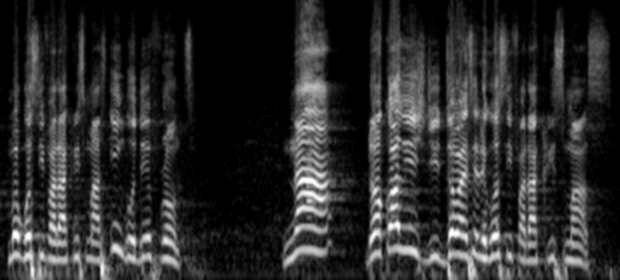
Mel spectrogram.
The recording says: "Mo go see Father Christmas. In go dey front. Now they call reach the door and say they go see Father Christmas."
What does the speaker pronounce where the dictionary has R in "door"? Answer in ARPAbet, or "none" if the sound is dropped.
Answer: W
